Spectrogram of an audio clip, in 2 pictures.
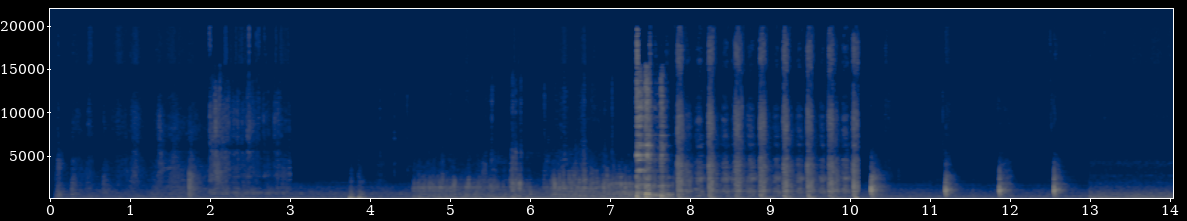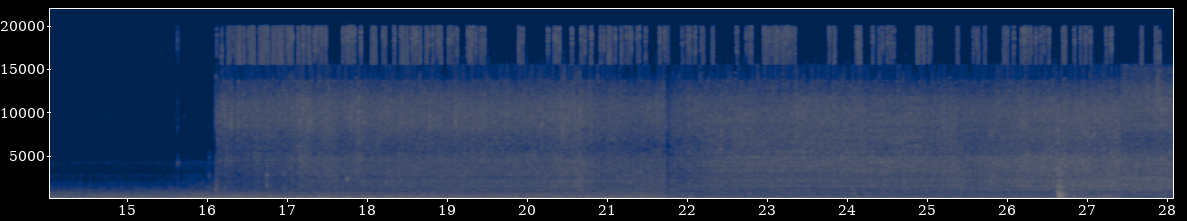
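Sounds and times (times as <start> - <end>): knife chopping on board: 11.2 - 12.8.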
